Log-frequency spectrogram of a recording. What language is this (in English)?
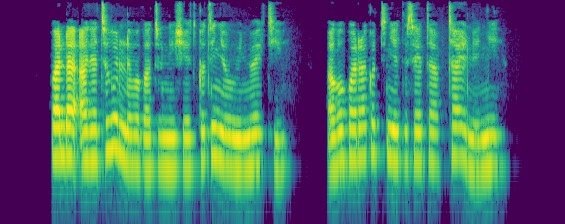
Kalenjin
